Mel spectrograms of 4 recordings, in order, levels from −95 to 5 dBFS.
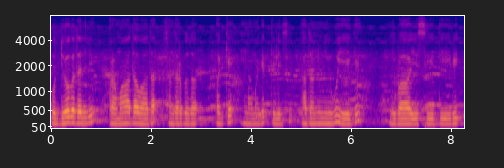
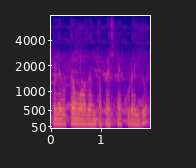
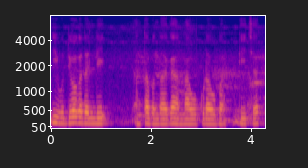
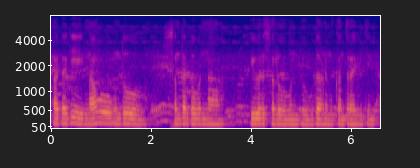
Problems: background sounds at intervals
